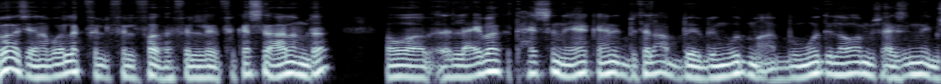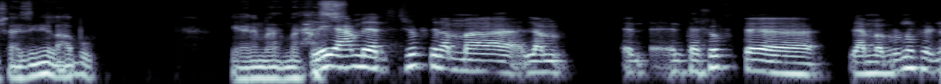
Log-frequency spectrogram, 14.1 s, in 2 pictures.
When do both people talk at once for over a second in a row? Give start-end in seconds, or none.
none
